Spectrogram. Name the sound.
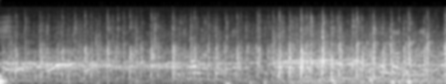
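audience applause for students at a football game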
